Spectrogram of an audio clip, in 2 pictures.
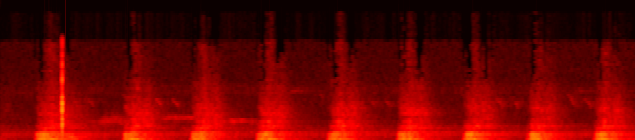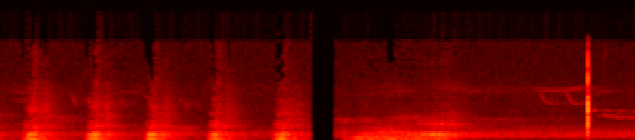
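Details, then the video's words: Lion giving a roaring sequence: about fourteen short, deep grunting pulses repeated steadily roughly every two thirds of a second, then a brief pause followed by a longer, drawn-out rasping roar fading out; one faint click at the end. "lion sound effects"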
